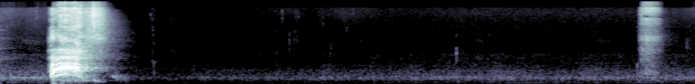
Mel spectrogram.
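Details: Sneeze after a lingering nasal tickle and several near-sneezes: one loud explosive sneeze, followed several seconds later by a brief faint sniff or breath.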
